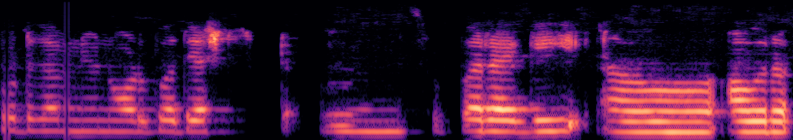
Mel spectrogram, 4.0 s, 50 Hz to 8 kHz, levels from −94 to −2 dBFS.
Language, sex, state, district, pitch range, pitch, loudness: Kannada, female, Karnataka, Belgaum, 225-235 Hz, 230 Hz, -19 LUFS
